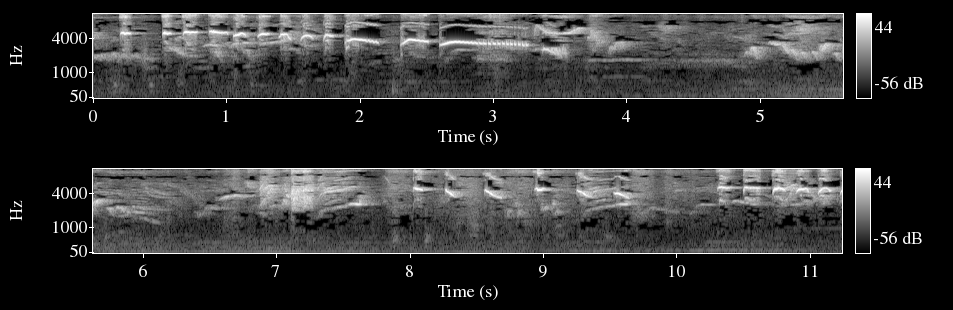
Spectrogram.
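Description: An Oriental magpie-robin sings a fast, varied song of clear whistles mixed with harsh, scratchy notes, delivered in bursts with a brief pause midway.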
